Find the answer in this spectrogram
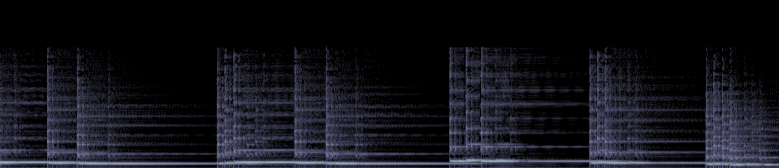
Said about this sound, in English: I've always liked this instrument. It kind of sounds like a wind instrument, like a panpipe or something like that, but it hits each note so hard it almost feels percussive as well.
